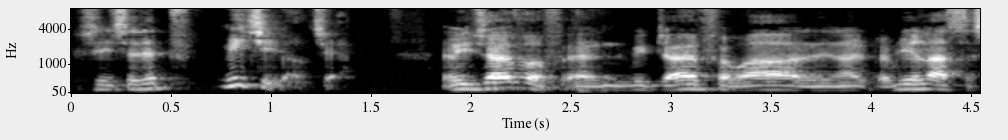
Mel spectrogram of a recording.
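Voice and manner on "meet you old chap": high-pitched mock English gent; comic English old-chap accent. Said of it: "sort of English accent".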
